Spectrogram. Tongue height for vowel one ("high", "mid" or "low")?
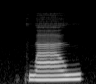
low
